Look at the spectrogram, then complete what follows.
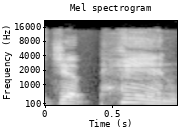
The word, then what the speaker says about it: Japan: This is Japan with an A, short A, like a pan, 锅子.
